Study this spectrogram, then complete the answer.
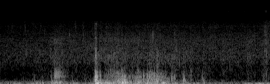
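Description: Rain falls outdoors in rural Thailand as a dense, steady hiss with scattered heavier patters and a brief louder gust of drops, fairly close and without talk.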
